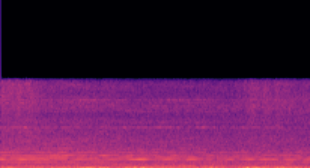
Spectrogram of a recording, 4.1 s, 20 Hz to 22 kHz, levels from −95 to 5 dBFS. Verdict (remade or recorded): recorded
